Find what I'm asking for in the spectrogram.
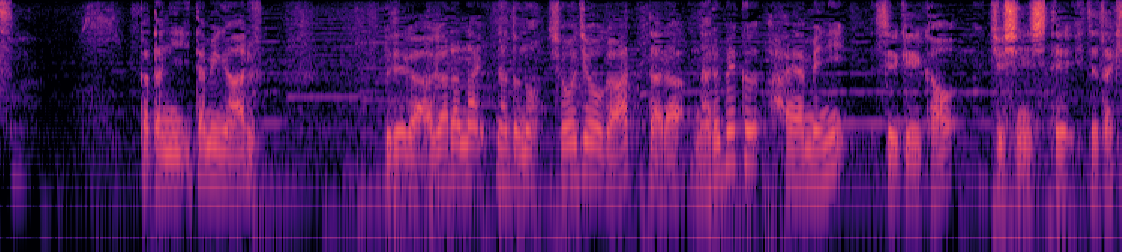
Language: Japanese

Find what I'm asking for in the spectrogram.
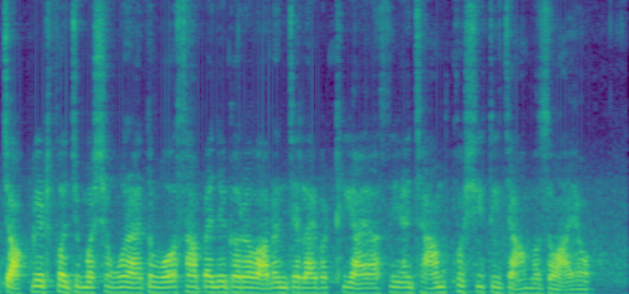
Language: Sindhi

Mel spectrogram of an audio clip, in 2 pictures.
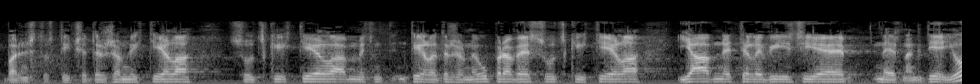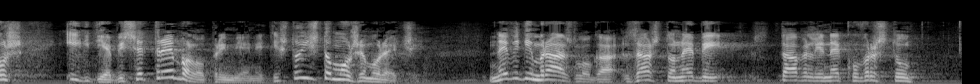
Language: Croatian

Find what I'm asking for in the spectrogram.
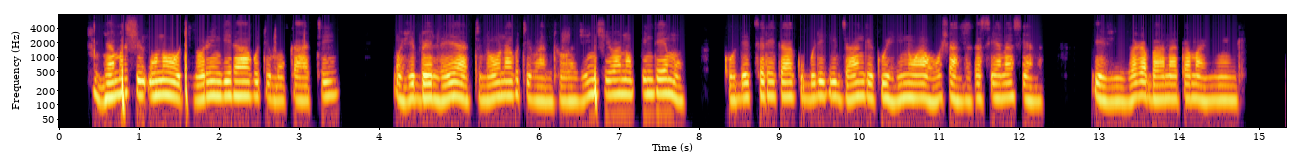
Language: Ndau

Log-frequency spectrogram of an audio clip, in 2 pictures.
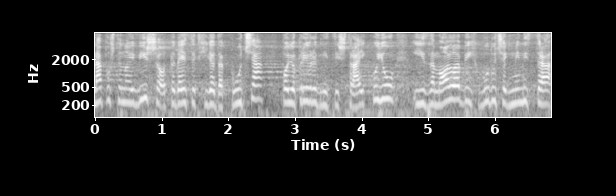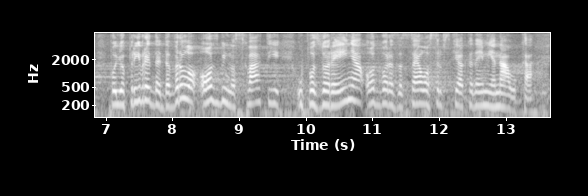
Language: Serbian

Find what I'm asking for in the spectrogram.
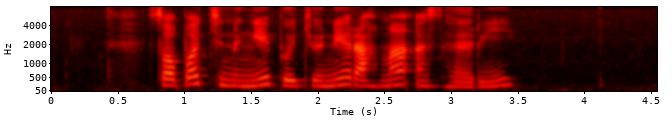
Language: Javanese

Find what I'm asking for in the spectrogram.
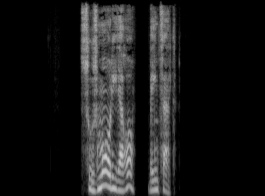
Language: Basque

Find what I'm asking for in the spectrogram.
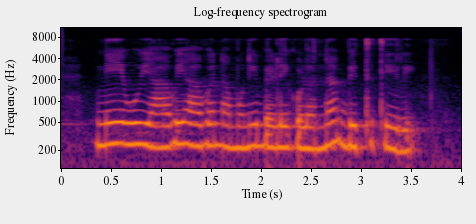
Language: Kannada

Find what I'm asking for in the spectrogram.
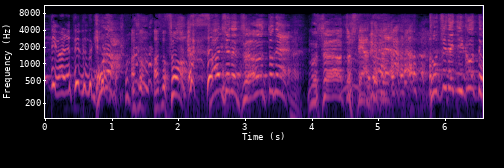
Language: Japanese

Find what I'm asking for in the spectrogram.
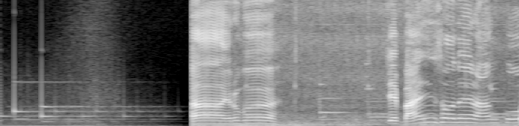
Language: Korean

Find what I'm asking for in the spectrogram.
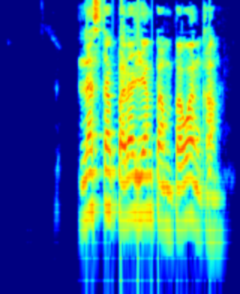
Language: Ayacucho Quechua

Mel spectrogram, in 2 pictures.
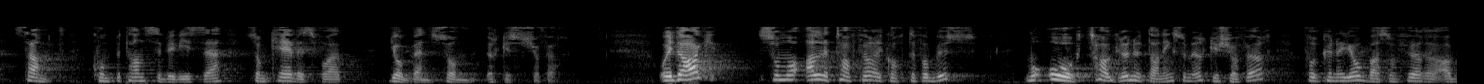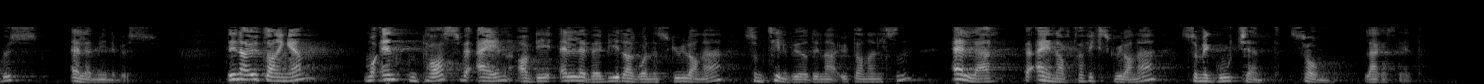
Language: Norwegian Nynorsk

